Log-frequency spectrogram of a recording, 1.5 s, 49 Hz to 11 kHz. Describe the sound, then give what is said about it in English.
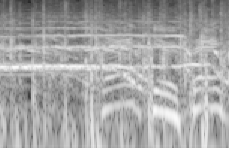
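Studio applause from station staff for Dale Dorman in the Oldies 103.3 studio in Boston breaks out, a steady wash of clapping mixed with loud whoops and cheering voices sliding up and down in pitch, sustained across the whole moment. “Everybody from the stations in the studio, big round of applause for Dale Dorman.”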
